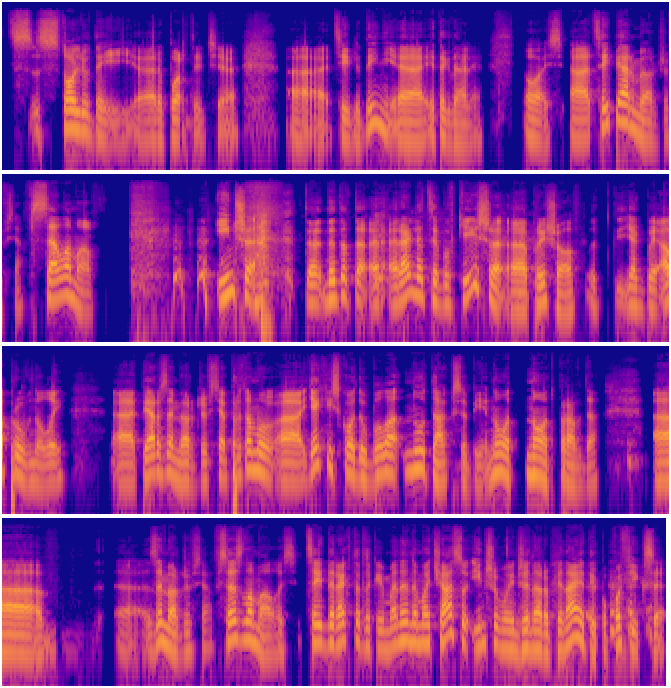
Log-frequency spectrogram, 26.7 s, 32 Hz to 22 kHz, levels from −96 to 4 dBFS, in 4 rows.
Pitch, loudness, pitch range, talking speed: 140 Hz, -24 LUFS, 120-175 Hz, 130 wpm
